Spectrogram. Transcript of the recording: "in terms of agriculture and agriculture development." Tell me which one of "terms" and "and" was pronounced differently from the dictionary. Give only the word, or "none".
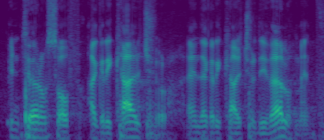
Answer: terms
